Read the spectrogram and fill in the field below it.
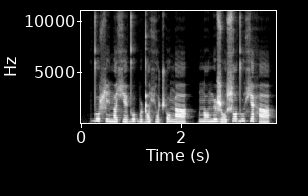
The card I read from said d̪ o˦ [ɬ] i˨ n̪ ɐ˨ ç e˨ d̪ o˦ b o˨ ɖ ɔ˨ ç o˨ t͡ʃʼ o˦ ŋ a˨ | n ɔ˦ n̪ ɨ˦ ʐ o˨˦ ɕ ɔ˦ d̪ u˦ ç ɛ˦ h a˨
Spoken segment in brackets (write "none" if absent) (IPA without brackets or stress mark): ɬ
